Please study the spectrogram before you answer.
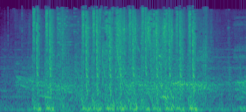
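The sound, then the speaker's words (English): Rapid gunfire in a video game: many loud, dense shots burst out in quick succession across the whole clip, with a low hum beneath. “Liara, I'm sorry I shot you. Babe. Babe, I didn't mean to shoot you with that gun.”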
